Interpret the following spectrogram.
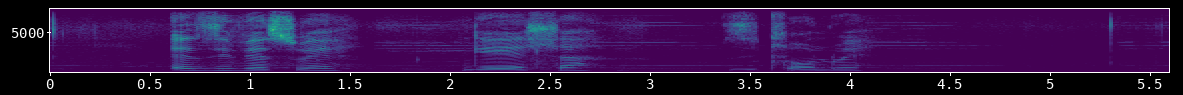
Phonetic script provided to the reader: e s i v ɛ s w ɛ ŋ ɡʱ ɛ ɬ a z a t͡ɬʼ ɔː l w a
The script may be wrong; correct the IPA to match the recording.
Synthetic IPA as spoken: e z i v ɛ s w ɛ ŋ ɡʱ ɛ ɬ a z i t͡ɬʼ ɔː l w ɛ

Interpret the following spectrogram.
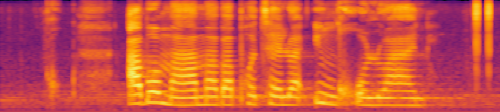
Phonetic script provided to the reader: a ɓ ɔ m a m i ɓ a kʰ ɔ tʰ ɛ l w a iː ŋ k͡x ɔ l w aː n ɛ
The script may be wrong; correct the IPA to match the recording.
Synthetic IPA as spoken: a ɓ ɔ m a m a ɓ a pʰ ɔ tʰ ɛ l w a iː ŋ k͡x ɔ l w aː n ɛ

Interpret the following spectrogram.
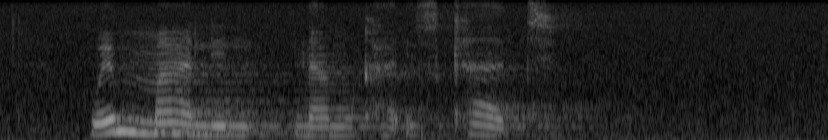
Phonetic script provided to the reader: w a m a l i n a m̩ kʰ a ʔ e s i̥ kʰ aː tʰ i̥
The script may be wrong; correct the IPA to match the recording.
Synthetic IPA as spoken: w ɛ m a l i n a m̩ kʰ a ʔ i s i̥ kʰ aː tʰ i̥

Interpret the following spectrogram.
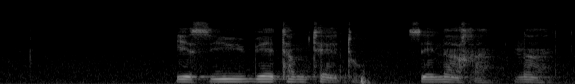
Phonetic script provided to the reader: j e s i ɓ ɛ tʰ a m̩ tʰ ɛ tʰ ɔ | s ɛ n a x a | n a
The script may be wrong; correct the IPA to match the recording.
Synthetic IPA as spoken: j e s i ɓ ɛ tʰ a m̩ tʰ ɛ tʰ ɔ | s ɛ n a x a | n a

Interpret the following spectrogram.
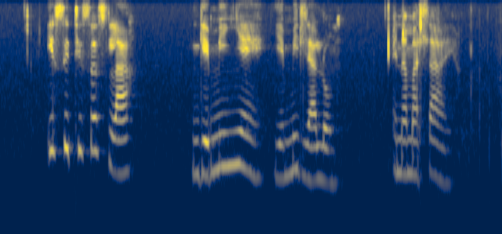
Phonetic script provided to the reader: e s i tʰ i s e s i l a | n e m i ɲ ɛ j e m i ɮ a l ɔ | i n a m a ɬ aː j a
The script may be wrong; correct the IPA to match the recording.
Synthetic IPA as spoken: i s i tʰ i s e s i l a | ŋ e m i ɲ ɛ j e m i ɮ a l ɔ | ɛ n a m a ɬ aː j a

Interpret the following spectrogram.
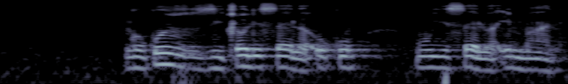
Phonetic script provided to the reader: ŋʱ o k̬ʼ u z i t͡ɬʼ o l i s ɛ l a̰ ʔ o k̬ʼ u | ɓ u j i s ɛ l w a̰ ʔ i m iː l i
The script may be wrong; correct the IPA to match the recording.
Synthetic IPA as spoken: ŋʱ o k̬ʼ u z i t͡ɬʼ o l i s ɛ l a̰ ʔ u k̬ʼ u | ɓ u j i s ɛ l w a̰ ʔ i m aː l i

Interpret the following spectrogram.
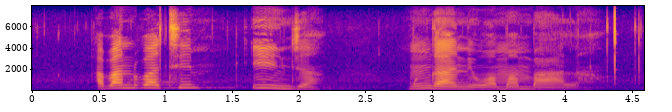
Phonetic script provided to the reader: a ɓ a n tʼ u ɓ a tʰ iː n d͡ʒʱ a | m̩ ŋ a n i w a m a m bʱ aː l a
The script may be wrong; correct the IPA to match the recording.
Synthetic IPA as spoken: a ɓ a n tʼ u ɓ a tʰ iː n d͡ʒʱ a | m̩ ŋ a n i w a m a m bʱ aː l a

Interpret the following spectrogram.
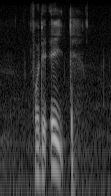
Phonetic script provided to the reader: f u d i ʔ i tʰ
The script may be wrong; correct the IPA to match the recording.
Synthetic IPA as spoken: f ɔ d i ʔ e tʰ

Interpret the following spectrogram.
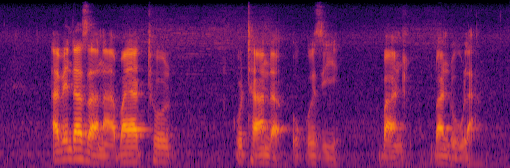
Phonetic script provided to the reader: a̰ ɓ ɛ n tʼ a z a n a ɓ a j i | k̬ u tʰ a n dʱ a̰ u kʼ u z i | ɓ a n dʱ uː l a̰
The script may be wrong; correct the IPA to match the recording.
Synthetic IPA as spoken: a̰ ɓ ɛ n tʼ a z a n a ɓ a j a | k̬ u tʰ a n dʱ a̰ u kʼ u z i | ɓ a n dʱ uː l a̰

